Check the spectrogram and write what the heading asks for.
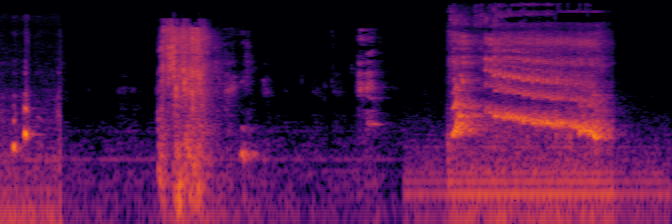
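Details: Dog sneezing: short explosive nasal bursts followed by a drawn-out whine-like vocal sound in a quiet room.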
